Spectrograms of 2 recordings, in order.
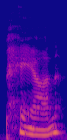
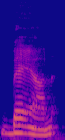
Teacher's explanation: meaning so for example the words pan p-a-n and ban b-a-n those two words are only different when we produce them phonologically by voicing on the first consonant the p or p is not voiced the ba is voiced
